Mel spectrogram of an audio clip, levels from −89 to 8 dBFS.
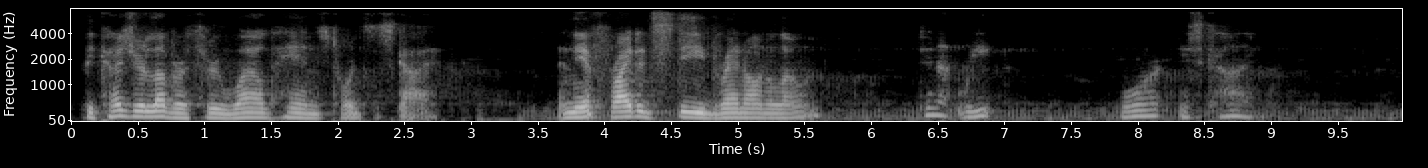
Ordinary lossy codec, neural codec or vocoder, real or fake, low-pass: Opus, 16 kbps; none; real; 7.2 kHz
